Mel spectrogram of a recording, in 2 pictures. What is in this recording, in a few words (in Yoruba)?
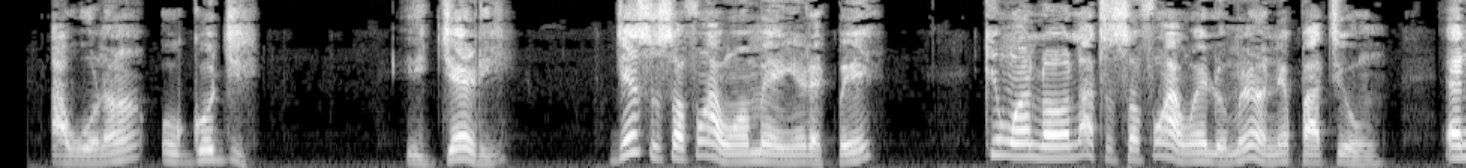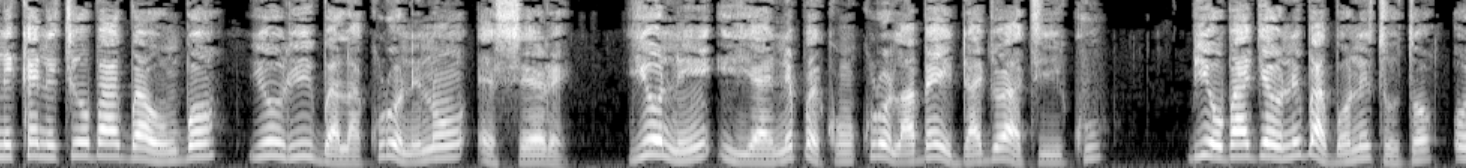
good news yoruba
